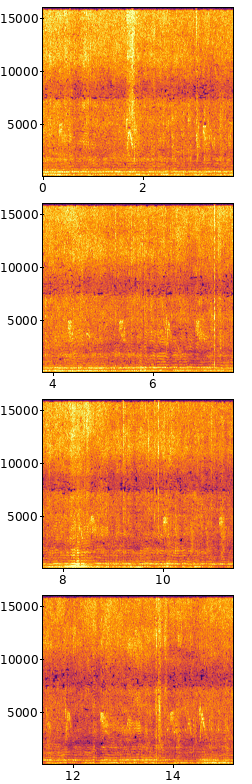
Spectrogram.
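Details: Honey bee workers streaming in and out of a feral colony, a steady low humming buzz lasting throughout, one brief louder pass as a bee flies close midway.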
